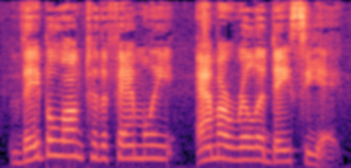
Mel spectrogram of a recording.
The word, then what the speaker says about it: Amaryllidaceae: So, they belong to the family Amaryllidaceae. All families end with the suffix ACEAE, which is pronounced ACA, so Amaryllidaceae.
